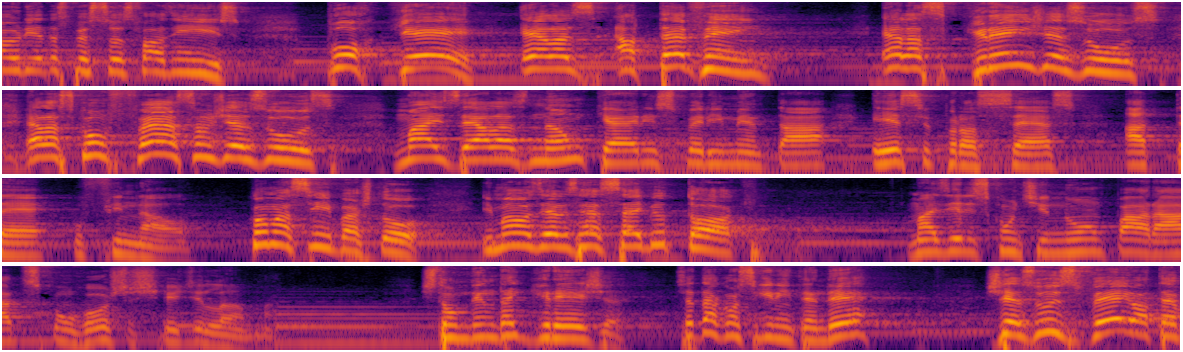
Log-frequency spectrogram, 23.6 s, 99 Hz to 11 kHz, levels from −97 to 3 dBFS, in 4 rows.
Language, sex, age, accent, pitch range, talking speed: Portuguese, male, 40-59, Brazilian, 190-245 Hz, 140 wpm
